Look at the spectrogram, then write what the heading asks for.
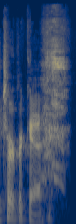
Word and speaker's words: TERPECA: So to make sure that we have a pronunciation that works in all dialects, it is definitely TERPECA.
